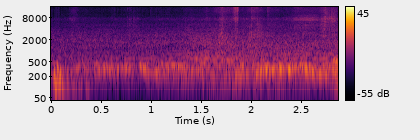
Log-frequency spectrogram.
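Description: Breeding pairs of toy Lahori pigeons coo in a low, repeated rumbling pattern, close by and continuous, over faint background noise.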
